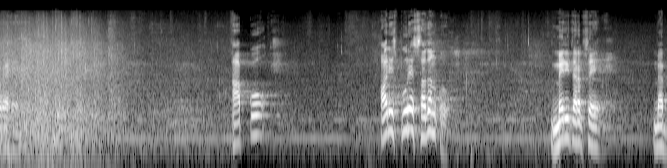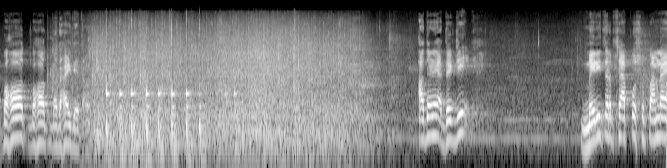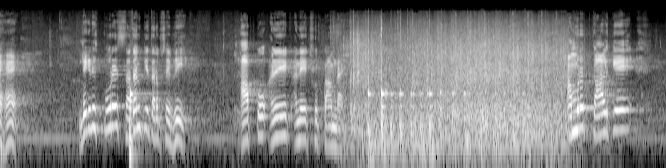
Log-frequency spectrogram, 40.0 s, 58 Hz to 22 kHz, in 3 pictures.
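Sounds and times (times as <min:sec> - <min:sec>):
people thumping wooden desks: 0:15.2 - 0:18.6, 0:33.8 - 0:37.9.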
